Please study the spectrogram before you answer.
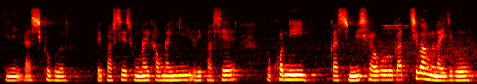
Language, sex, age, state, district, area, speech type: Bodo, female, 30-45, Assam, Chirang, urban, spontaneous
